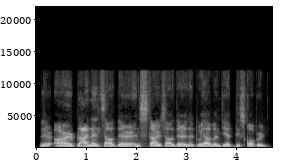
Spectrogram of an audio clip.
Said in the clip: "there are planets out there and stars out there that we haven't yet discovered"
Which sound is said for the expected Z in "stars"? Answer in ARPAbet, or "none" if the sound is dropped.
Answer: S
